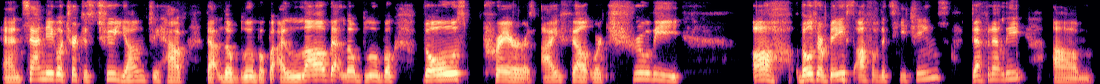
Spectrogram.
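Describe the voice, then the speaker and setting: A male church minister giving an informal religious mini-lesson, earnest and heartfelt, often halting and restarting his sentences. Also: on the high side, expressive, pushed and bright.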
